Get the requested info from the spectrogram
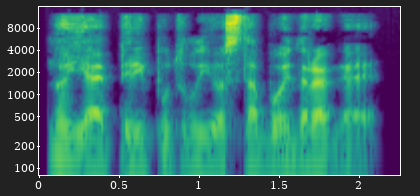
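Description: A man's voice: low voice, fairly quick, no echo. A doting, lecherous policeman of a comic audiobook, as a male narrator acts him, cooing and wheedling like a henpecked husband. The recording is dry and close. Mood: sheepish wheedling.

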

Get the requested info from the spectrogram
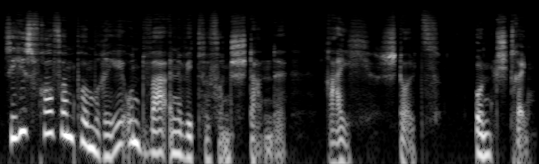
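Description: A woman's voice: sits low, slow, dry recording, clean studio sound, full character voice. An actress playing a harried, talkative female innkeeper who tells a tale theatrically in a radio play. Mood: absorbed in telling. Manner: expressive, switching between narrating and brusque replies.

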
